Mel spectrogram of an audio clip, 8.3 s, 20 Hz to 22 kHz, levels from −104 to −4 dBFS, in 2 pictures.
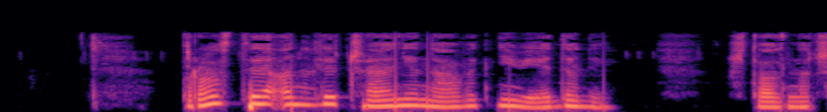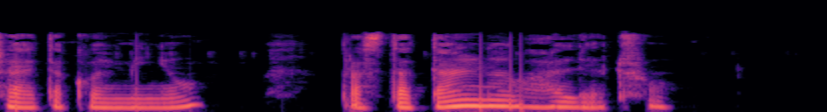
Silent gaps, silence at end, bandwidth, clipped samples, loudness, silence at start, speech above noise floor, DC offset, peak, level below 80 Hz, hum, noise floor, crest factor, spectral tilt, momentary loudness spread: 5.28-5.34 s, 5.72-5.85 s; 0.8 s; 7.8 kHz; under 0.1%; -34 LUFS; 0.45 s; 23 dB; under 0.1%; -14 dBFS; -66 dBFS; none; -57 dBFS; 22 dB; -6 dB/octave; 20 LU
